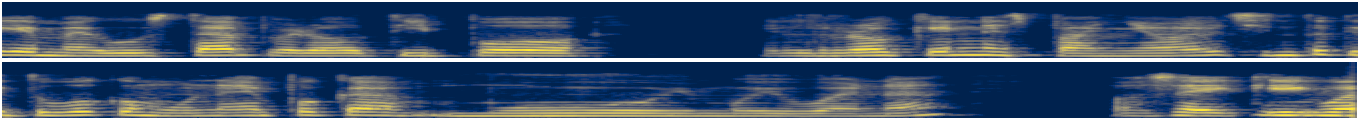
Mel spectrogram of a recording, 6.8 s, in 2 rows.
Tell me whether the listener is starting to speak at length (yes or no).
no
